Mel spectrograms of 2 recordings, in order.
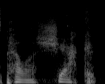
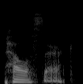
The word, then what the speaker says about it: Palisac: Anyway, the first day of class, my teacher said my name as Palashak, and I said, "Oh, it's pronounced Palisac," and she was like, "No, " and that's a good like.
